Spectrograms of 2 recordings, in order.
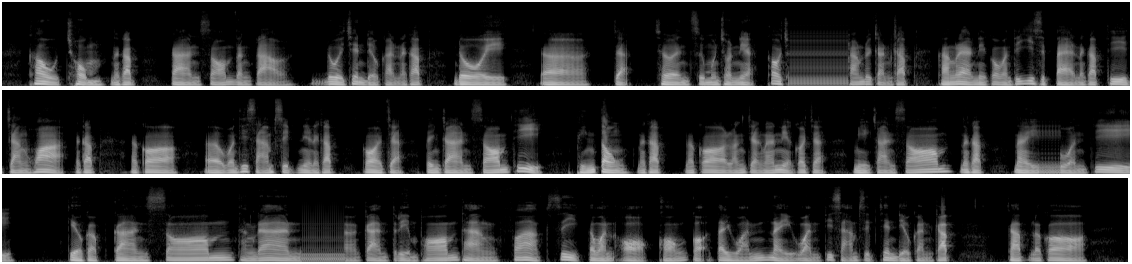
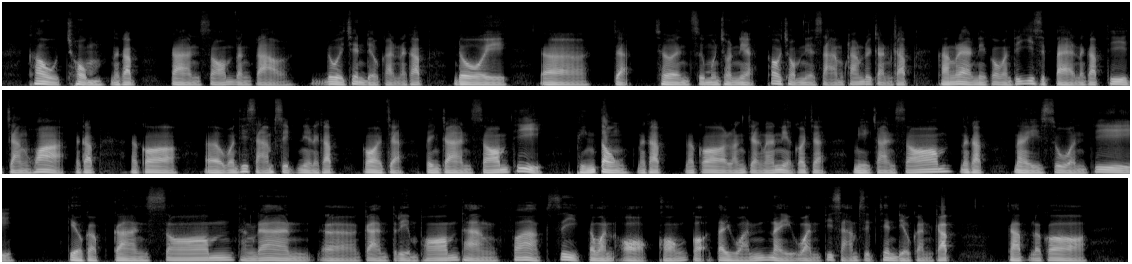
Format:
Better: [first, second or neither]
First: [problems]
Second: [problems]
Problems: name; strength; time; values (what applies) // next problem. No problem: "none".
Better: second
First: audio freezing; at 8 s for 0.5 s, at 22 s and at 26 s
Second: none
